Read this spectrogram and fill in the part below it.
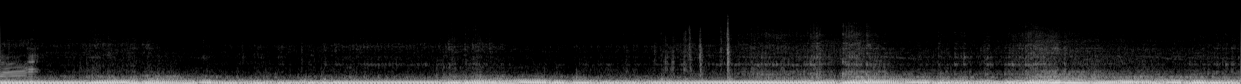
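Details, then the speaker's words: Car with 276 cam, warmed up, first run on a new MRP Performance 3-inch aluminum MAF housing: deep rumble hesitates and stumbles on throttle blip instead of revving cleanly; owner says the housing changes fueling a lot, car not happy. "straight up not happy so that actually does change a whole lot with the fueling"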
